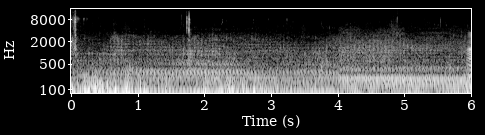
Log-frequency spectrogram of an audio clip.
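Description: Spinning reel cranked on a steady retrieve, its gear whir over low wind rumble on the mic, with a sharp click at the start and another just under two seconds in. The whir changes pitch about four seconds in.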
